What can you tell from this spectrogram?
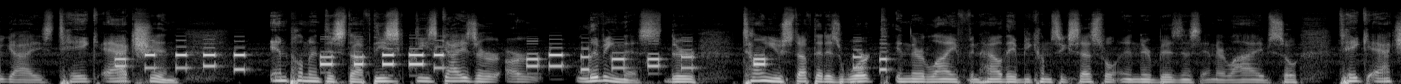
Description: DTMF, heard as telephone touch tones, dialled by hand, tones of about 110 ms, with speech in English. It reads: 76693 00##6 792475 * 51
